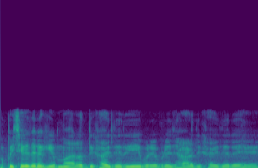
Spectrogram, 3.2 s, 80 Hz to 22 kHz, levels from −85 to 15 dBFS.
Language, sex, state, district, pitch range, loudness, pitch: Hindi, female, Bihar, Purnia, 170-185 Hz, -16 LUFS, 175 Hz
